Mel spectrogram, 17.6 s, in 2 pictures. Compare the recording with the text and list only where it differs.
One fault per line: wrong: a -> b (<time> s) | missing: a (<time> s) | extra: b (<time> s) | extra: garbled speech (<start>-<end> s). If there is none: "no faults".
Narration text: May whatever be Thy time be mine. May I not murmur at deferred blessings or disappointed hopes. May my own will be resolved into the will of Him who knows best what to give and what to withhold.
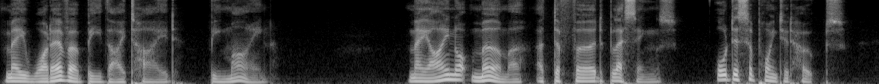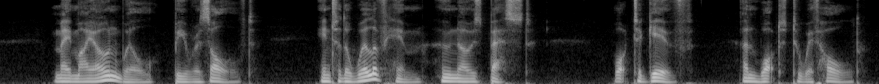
wrong: time -> tide (1.2 s)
